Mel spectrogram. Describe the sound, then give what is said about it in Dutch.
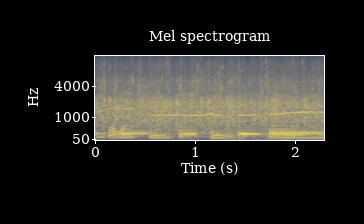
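A large theater audience at Theater de Liefde in Haarlem claps steadily and loudly throughout, a dense wash of applause with voices calling and cheering mixed in, with no pauses. “We zitten in Theater de Liefde in Haarlem en we zijn niet alleen. Luister maar!”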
